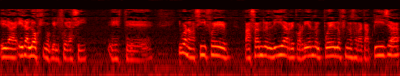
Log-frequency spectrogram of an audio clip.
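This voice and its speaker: A woman speaks at a moderate pace in a fairly low, somewhat breathy voice with fairly even intonation. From Argentina. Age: 60s. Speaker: eyewitness interviewee. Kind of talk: interview testimony. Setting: radio studio.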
